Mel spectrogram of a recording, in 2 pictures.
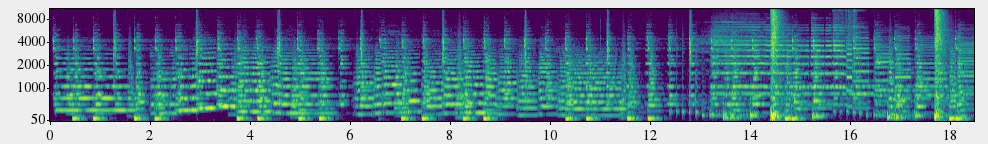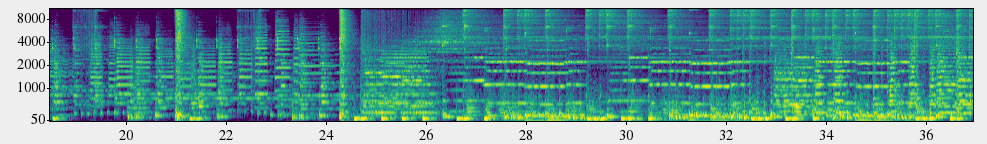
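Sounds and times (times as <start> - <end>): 
music: 0.0 - 36.9
drumline cymbals: 12.4 - 36.9.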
